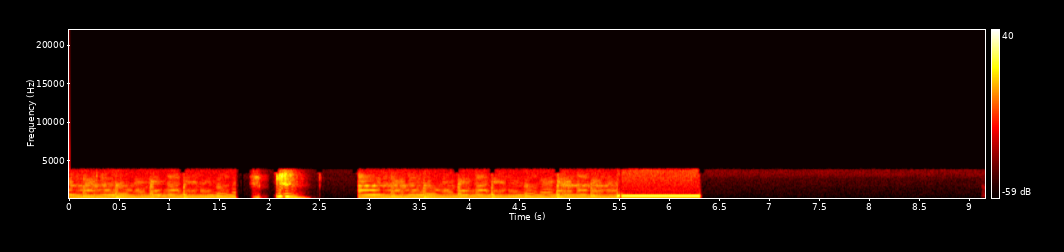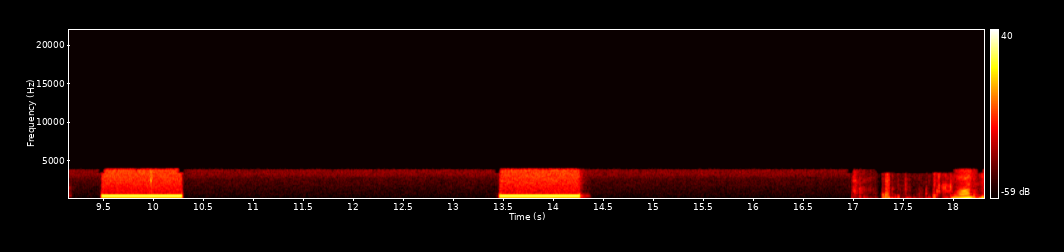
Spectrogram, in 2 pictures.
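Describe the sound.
Telephone line tones during a call transfer: after a stretch of voices and busy sound at the start, three steady, mid-pitched beeps sound alone, spaced about four seconds apart, with faint noise near the end.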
